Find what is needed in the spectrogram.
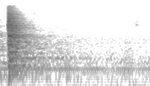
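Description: A pause between spoken sentences: a brief sound that fades out within about half a second at the start, then quiet room tone with a faint steady hum.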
